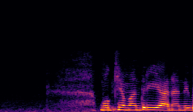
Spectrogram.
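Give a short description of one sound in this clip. A young woman reads out news calmly and clearly.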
